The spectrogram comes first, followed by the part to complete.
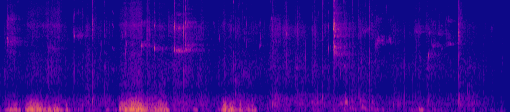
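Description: Faint sounds of play on an indoor handball court: short high shoe squeaks on the sports floor and several dull low thuds, the loudest about two and a half seconds in, as players run and pass the ball.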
